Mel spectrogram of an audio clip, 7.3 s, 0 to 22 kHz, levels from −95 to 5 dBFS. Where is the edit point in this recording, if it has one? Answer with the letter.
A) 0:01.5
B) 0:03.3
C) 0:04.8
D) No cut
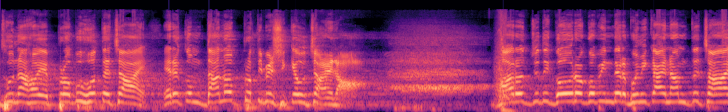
C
